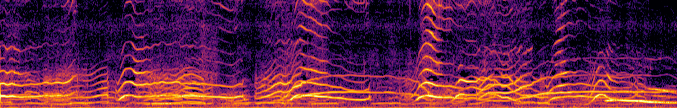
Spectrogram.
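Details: Chorus of newborn puppies, many thin squealing whines overlapping, sliding up and down in pitch, some long wavering cries, steady throughout with no other sounds.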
